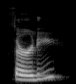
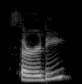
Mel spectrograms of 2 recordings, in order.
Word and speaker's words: thirty: finally thirty thirty so what was the difference in the three pronunciations between 30 30 30 if you said this you are correct one of the major differences you'll find in different Englishes is the way we pronounce T in British English a lot of the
